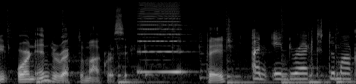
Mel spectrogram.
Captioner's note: buzzer buzzing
